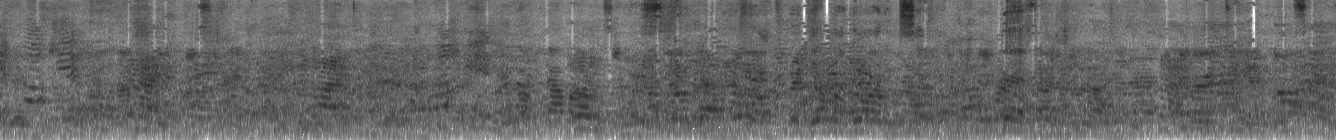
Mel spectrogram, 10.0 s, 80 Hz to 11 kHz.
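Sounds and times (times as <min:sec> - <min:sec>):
several voices talking at once: 0:00.0 - 0:10.0.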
